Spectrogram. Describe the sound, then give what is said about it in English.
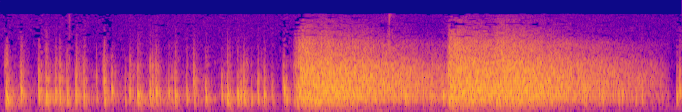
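Two loud gunshots fired at a mounted mail rider, who falls from his horse, ring out in quick succession, each a sharp blast with a long, rough decay, following a stretch of rapid, irregular clattering beats. No one speaks. “You nailed him. He fell off his horse.”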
